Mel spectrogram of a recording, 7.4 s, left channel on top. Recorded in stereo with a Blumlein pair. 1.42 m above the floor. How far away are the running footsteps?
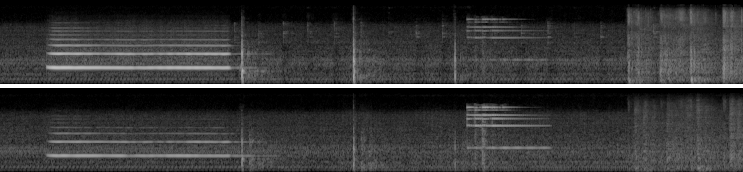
About 5.5 m.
